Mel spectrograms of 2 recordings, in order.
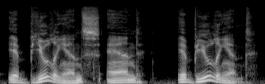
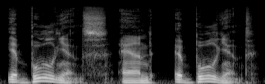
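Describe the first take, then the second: First: The second syllable sounds like bule. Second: The second syllable sounds like bool. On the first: "The bool and bule sounds are wrong" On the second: "The bool and bule sounds are wrong"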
